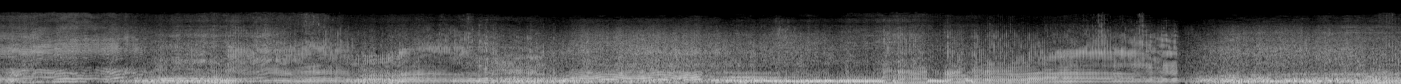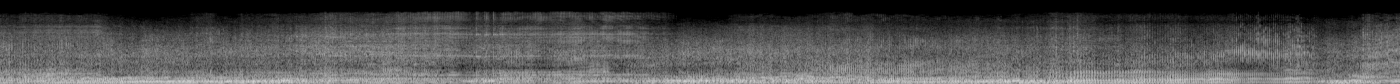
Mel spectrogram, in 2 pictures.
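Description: Motocross dirt bike engines revving up and down as the bikes are ridden hard around a dirt track, pitch rising and falling with the throttle and gear changes. There is an abrupt break about twelve seconds in.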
